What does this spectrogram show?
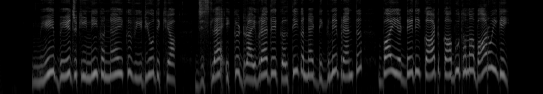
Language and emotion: Dogri, surprised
